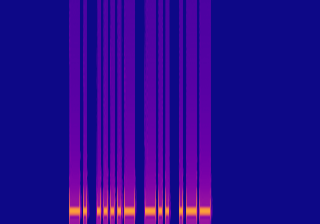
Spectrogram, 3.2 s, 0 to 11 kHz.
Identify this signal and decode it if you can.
Morse code, heard as a keyed tone, about 34 wpm, 700 Hz. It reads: N4DW
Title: Call Signs - 35wpm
